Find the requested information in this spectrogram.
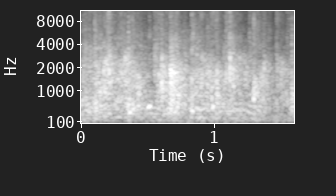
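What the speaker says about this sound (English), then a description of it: "round of applause for those 3-year folks" Applause from a conference audience at a statistical programming meetup's opening session, brief, steady and fairly faint clapping with a crowd wash throughout.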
